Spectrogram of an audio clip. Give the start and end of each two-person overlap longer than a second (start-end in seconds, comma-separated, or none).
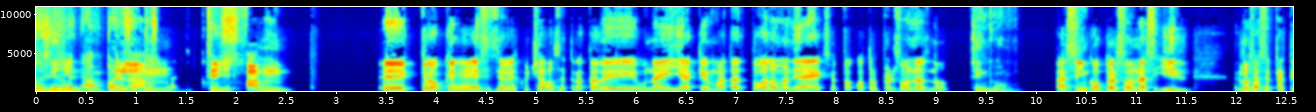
0.8-2.2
